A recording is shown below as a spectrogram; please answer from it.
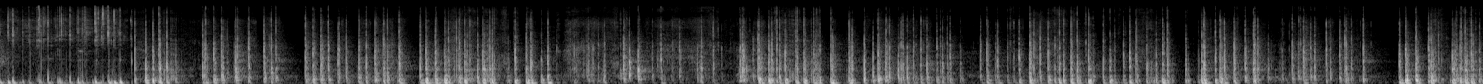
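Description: A hand-sized Bref toilet rim block package, a hollow clear plastic blister over blue ball-shaped blocks on a cardboard backing card, is held in both hands while fingertips and nails tap the plastic. Dense, quick, dry tapping and light crinkling with short brief pauses carries throughout, with low thunks and crisp clicks that die away almost instantly.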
